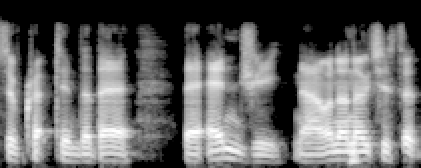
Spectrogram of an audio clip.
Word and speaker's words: Engie: it was always historically Engie, which, EN in French you pronounce on, don't you? But now, over the past year or so, that seems to have crept into their Engie now.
